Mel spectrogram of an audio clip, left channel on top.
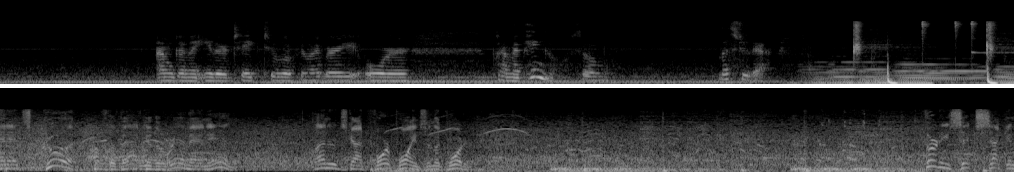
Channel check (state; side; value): different; both; correlation -0.01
